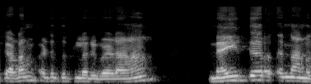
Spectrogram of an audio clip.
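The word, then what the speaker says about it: nadir: ആർ അത് ഇംഗ്ലീഷിലേക്ക് കടം എടുത്തിട്ടുള്ള ഒരു വേർഡ് ആണ് നൈതർ എന്നാണ് ഉച്ചാരണം അതിൻറെ അർത്ഥം the lowest point of anything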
